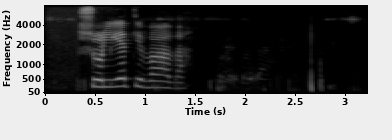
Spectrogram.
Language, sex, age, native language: Icelandic, female, 40-49, Icelandic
